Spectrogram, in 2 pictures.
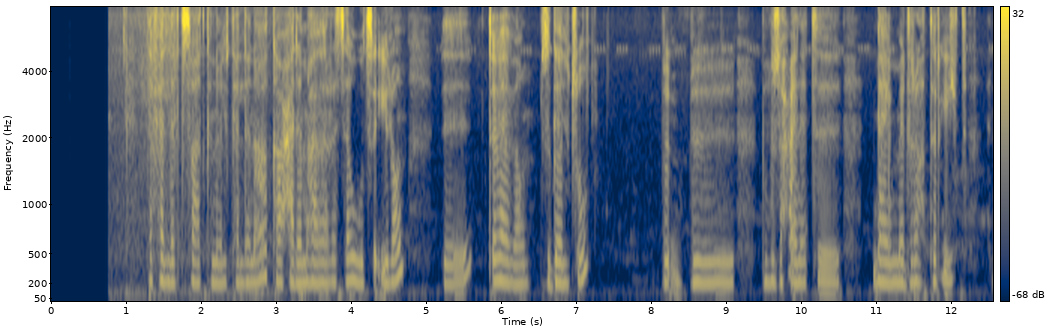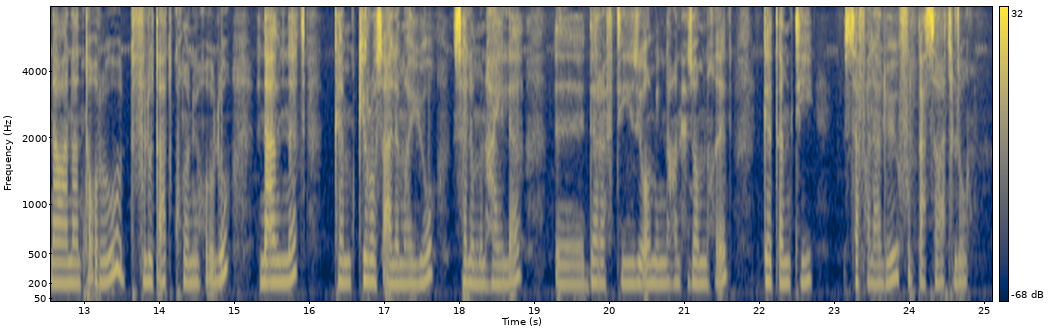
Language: Tigrinya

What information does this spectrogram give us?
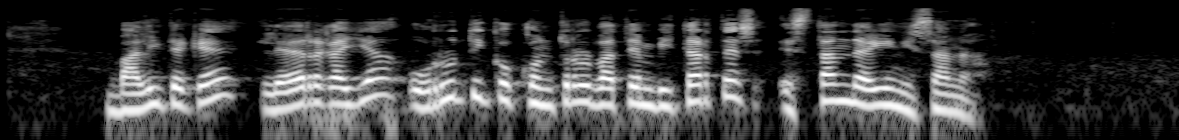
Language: Basque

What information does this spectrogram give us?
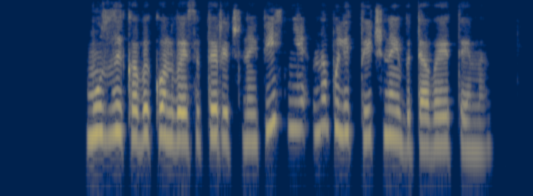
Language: Belarusian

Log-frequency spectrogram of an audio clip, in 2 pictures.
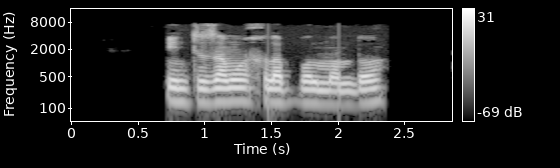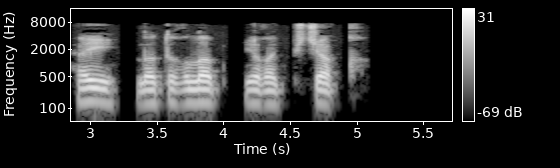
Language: Uyghur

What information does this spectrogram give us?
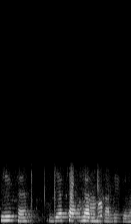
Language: Maithili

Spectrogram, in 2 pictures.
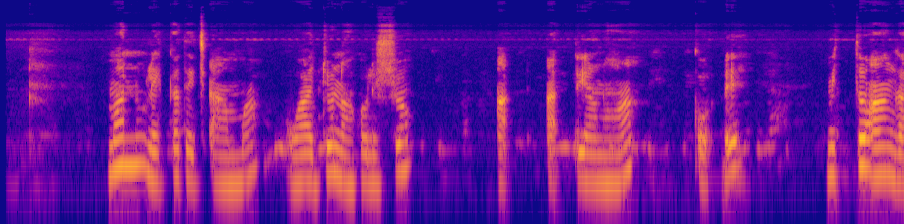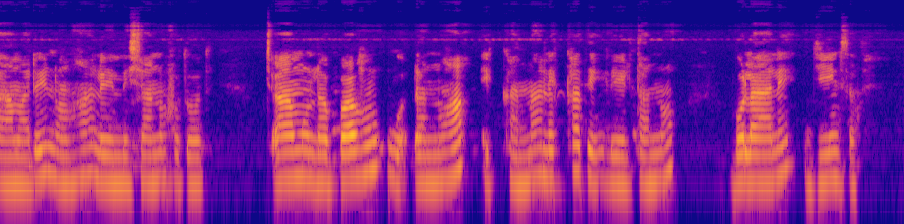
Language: Sidamo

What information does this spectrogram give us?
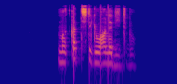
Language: Kurdish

